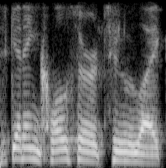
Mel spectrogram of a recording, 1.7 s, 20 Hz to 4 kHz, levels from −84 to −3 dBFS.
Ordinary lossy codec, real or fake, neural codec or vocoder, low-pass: Opus, 16 kbps; real; none; 3.6 kHz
